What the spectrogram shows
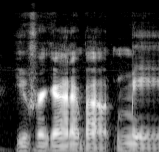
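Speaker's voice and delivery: sly snake-like put-on voice. Imitating a character who complains of being forgotten: sly snake-like Crosshair voice. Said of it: "sly and snake-like".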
